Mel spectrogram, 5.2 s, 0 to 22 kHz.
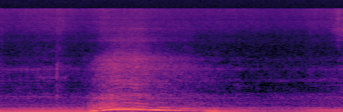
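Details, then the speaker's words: Toyota Auris/Corolla E15 1ZR-FE with an Avensis electronic throttle body fitted in place of a 60 mm Subaru unit: idles low, then revs freely in one quick blip and drops back cleanly, where before it would not rev past about 3000 rpm. "Tuntuu ainakin heti. Joo, reagoi kaasuunkin."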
